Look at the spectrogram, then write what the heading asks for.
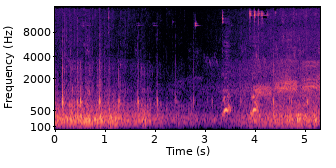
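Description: Horse hooves clip-clop at a steady, brisk pace over a low continuous rumble, with a couple of brief higher tonal sounds partway through.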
